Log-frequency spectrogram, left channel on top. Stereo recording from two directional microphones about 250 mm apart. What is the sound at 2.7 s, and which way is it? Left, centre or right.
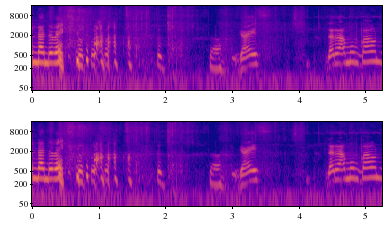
Speech, centre.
